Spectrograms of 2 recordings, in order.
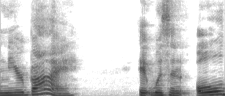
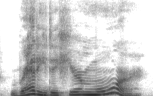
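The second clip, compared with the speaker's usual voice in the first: ordinary delivery, nothing marked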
